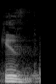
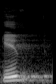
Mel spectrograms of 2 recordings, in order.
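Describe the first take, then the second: First: The final consonant is released, buzzing like z. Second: The final consonant is held and stopped short. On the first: The speaker calls it wrong. "jangan dilepas kayak Z" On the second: The speaker calls it right. "dijepit aja"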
